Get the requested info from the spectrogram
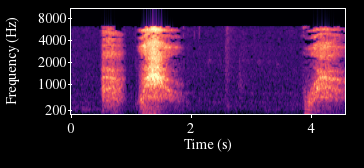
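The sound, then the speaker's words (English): A person gasps in amazement three times, two quick breathy intakes close together and then a longer one after a pause, fairly loud with no speech. “We will be amazed forever, gasping, amazed and astounded at his grace.”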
